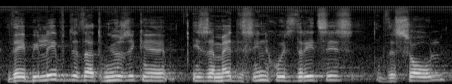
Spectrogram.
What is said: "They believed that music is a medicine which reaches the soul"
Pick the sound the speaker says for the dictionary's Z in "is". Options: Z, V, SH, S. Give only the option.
Z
